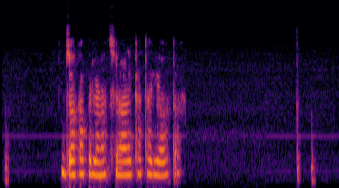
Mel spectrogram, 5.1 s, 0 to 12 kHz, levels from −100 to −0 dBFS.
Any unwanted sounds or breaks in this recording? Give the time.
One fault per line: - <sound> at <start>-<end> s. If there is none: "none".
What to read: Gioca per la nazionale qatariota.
none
